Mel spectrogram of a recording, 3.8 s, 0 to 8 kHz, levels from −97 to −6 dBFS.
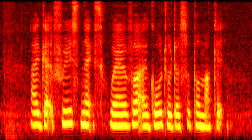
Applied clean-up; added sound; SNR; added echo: none; none; none; none.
